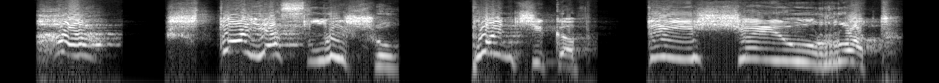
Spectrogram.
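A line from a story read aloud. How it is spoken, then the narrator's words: Shout. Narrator (Russian): Закричала она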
